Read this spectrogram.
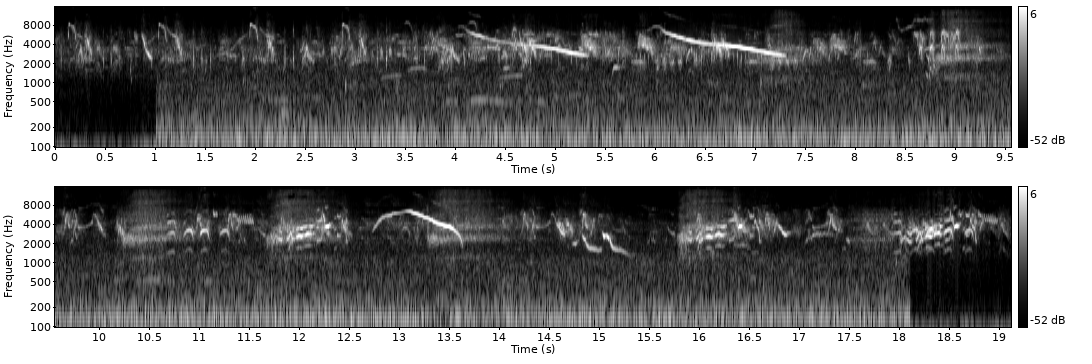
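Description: A bird chirps and calls from close by.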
